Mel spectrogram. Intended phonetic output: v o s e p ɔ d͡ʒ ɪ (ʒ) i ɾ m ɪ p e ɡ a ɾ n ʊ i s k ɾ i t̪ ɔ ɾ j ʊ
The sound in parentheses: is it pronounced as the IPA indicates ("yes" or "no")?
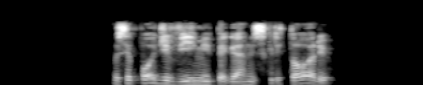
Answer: no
